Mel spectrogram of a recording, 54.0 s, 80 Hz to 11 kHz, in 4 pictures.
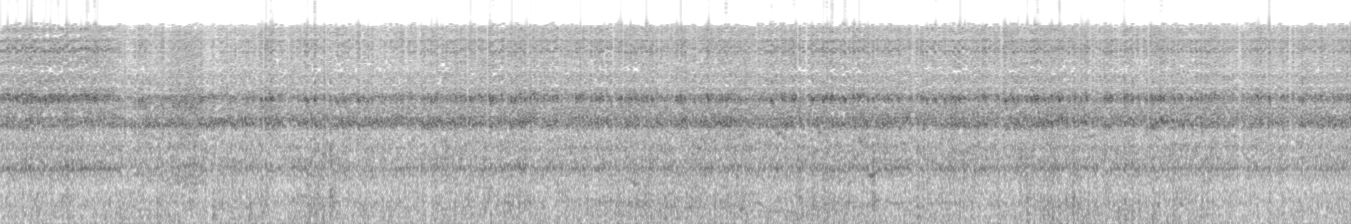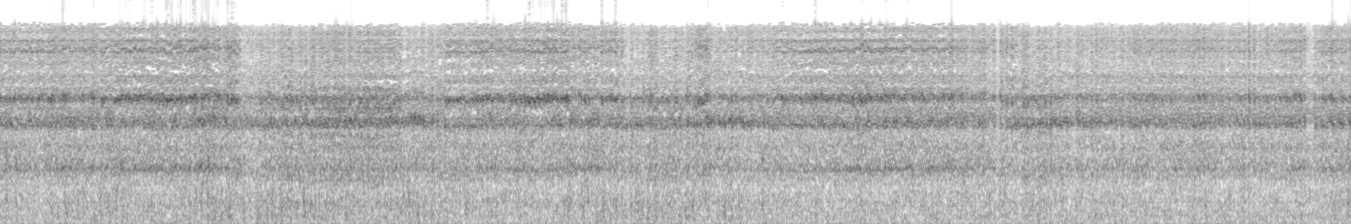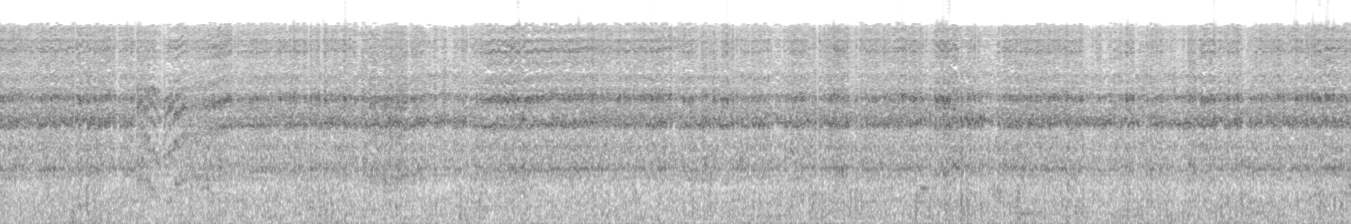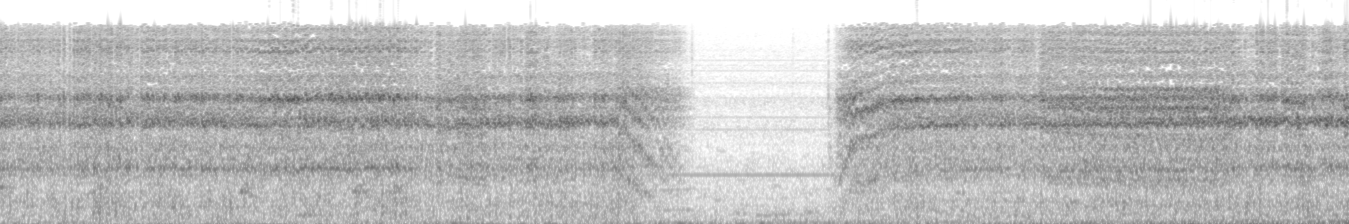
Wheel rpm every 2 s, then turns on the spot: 220, 230, 230, 230, 230, 230, 230, 220, 220, 220, 220, 230, 230, 220, 210, 230, 230, 230, 230, 230, 240, 230, 220, 60, 130, 220, 220.
none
